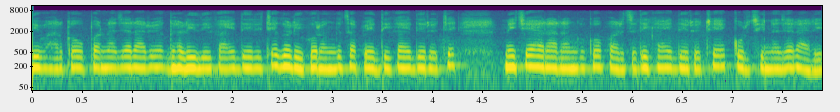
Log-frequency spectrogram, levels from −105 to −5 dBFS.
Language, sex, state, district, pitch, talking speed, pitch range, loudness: Rajasthani, female, Rajasthan, Nagaur, 180 Hz, 250 wpm, 175-190 Hz, -13 LUFS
